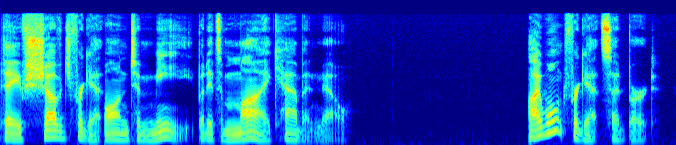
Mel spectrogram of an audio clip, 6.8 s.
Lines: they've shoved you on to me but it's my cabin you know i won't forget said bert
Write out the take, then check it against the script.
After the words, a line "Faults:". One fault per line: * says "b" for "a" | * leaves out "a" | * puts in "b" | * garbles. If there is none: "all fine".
they've shoved forget on to me but it's my cabin know i won't forget said bert
Faults:
* says "forget" for "you"
* leaves out "you"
